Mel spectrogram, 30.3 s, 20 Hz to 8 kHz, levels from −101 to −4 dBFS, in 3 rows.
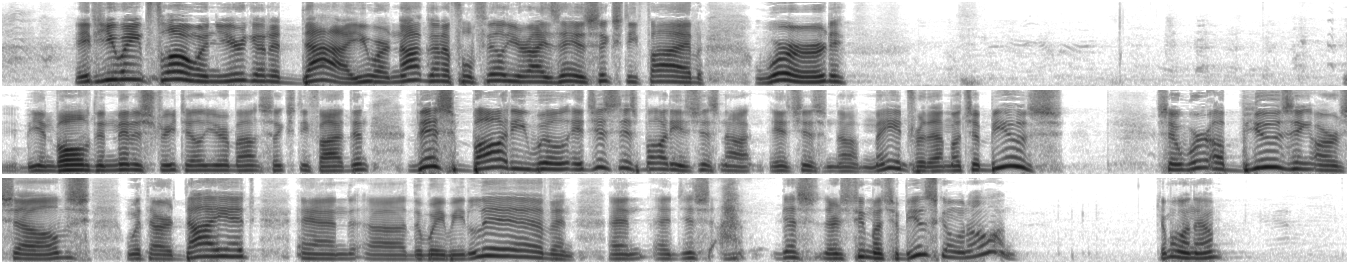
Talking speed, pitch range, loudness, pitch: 145 wpm, 160-215 Hz, -24 LUFS, 185 Hz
